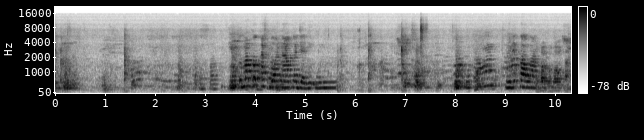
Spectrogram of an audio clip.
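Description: Young children's voices talking in short stretches, with a few light clicks in between.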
